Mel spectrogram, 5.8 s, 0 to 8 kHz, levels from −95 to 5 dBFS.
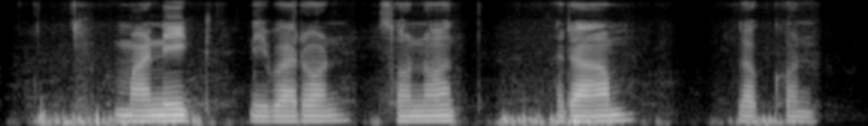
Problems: background sounds at intervals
